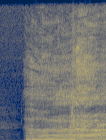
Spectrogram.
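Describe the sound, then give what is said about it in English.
A voice imitates a terrifying groan: one loud, sustained low moan that holds steady and then dips slightly in pitch partway through before trailing on. “And finally they heard a terrifying groan.”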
